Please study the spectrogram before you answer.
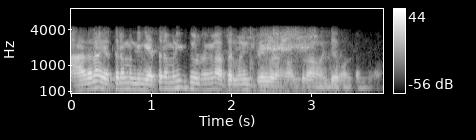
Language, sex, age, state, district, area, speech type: Tamil, male, 30-45, Tamil Nadu, Madurai, urban, conversation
